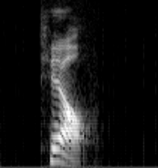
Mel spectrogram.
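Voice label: "tiao", Mandarin Chinese, fourth tone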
